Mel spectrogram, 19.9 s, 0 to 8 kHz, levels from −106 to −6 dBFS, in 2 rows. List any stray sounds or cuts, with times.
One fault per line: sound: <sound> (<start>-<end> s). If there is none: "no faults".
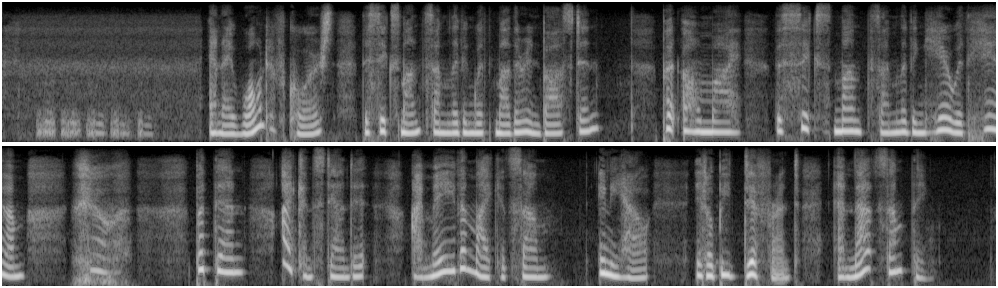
sound: laugh (0.3-1.5 s)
